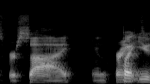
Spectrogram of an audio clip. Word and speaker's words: Versailles: in germany oh uh ver ver sales is spelled the same as versailles in france but you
